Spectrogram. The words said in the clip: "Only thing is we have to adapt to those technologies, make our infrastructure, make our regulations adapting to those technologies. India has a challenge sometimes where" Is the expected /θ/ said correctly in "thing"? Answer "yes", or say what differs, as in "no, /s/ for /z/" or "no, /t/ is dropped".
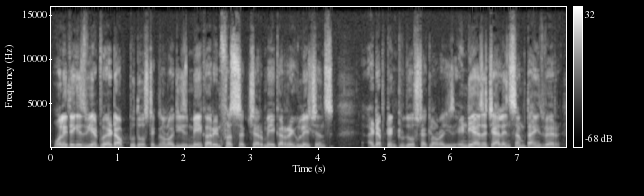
no, /t/ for /θ/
